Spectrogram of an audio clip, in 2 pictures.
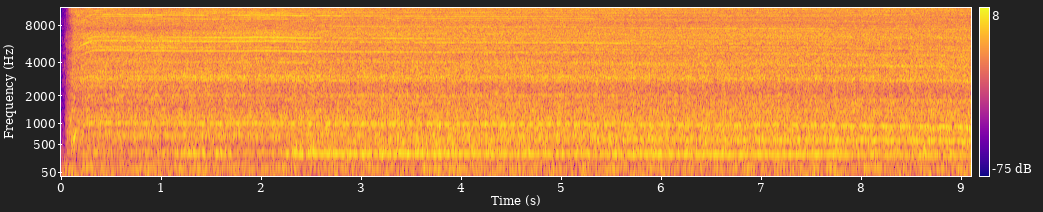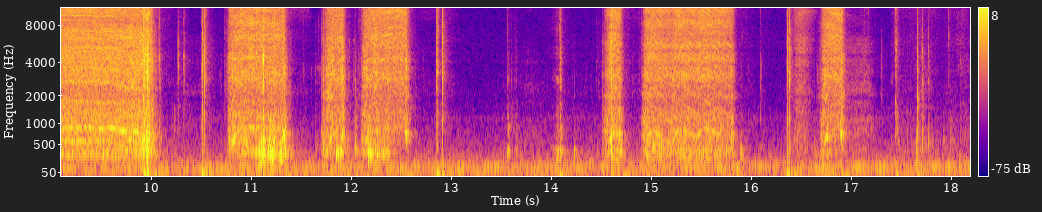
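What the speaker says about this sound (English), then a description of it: "let's drill some holes" A power drill bores holes through a panel whose inside is made of wood, giving about ten seconds of steady, loud whirring before it breaks into short, irregular bursts and stops.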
